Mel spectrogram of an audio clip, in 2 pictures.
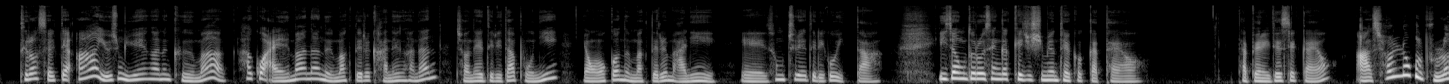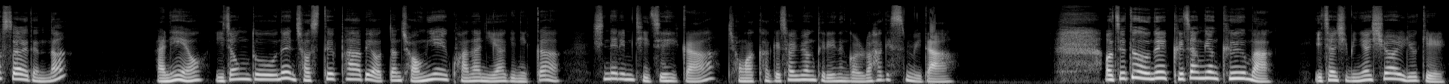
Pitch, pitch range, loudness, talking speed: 185 Hz, 150-235 Hz, -18 LUFS, 300 characters per minute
